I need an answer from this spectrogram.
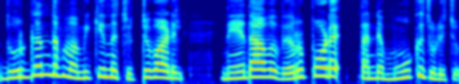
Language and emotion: Malayalam, disgusted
